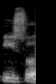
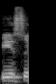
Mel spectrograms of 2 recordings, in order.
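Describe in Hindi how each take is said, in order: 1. पहला स्वर लंबी 'ee' ध्वनि है। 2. पहला स्वर छोटी 'e' ध्वनि है। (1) "हिंदी में पीसो है" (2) "पेसो इंग्लिश में बोला जाता है"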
